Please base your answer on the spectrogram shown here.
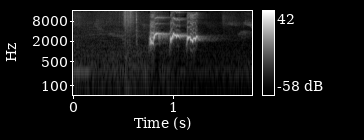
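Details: Morning training song of a Red-whiskered bulbul: after a soft rustle, three loud, clear whistled notes follow closely, each with a quick twisting slur, ending in a short fading tail.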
